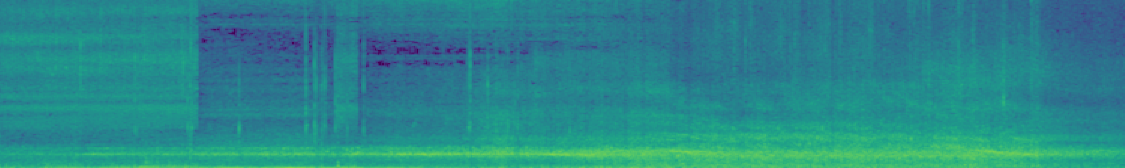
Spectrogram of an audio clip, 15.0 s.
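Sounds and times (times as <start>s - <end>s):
high-speed train passing: 0.0s - 15.0s
whining tone: 0.3s - 10.2s.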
